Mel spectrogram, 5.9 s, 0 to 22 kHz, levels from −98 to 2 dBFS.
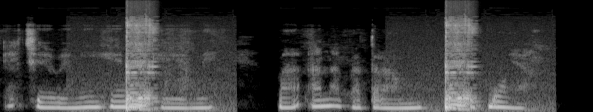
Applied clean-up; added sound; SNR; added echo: none; Fart; -2 dB; none.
